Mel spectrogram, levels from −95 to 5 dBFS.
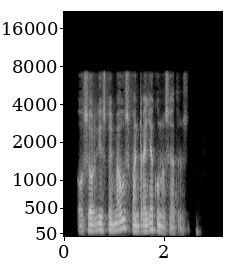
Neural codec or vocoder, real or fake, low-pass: codec, 16 kHz, 0.9 kbps, LongCat-Audio-Codec; fake; 7.2 kHz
